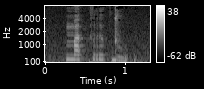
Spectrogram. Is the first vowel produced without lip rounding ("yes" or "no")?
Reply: yes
